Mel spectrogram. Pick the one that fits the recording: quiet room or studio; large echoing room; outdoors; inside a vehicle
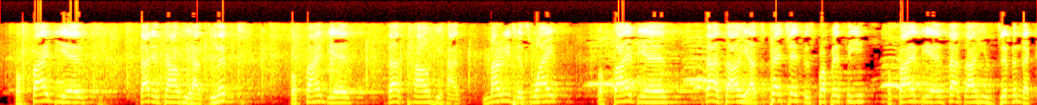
large echoing room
